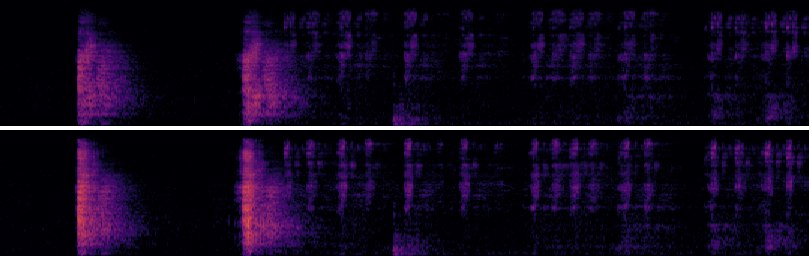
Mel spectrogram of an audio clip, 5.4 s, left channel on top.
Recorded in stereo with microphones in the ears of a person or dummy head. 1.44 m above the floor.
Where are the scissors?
5° right (ahead or behind), 7.5 m.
